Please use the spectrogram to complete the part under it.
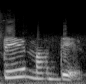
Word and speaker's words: De Madè: Allora, io leggendo così velocemente il titolo avevo letto De Madè, cioè mi ero rifatto un po' al francese, ma immagino che si pronunci alla livornese, giusto? – Sì.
